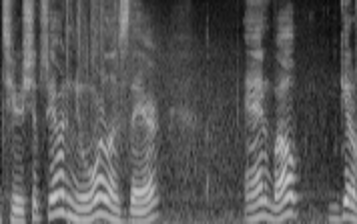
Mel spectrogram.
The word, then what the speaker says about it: New Orleans: New Orleans or nans it's New Orleans trust me I live very close to the city uh some people love to just I don't know have fun with the with the the pronunciation which you know who cares the pronunciation is whatever but apparently some people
